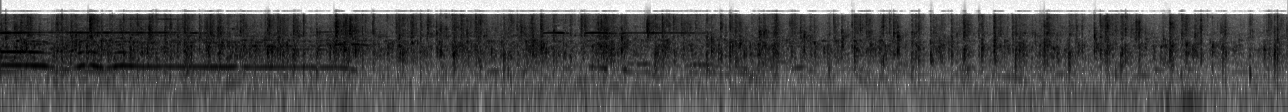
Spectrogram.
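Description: Crowd applauding and clapping, with a single long held shout over it at first. The clapping eases a little after about two seconds but keeps going.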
